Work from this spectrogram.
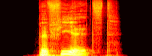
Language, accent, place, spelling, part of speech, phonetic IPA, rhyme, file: German, Germany, Berlin, befielst, verb, [bəˈfiːlst], -iːlst, De-befielst.ogg
- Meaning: second-person singular preterite of befallen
